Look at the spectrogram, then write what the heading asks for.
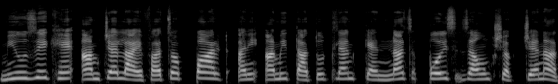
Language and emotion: Goan Konkani, neutral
